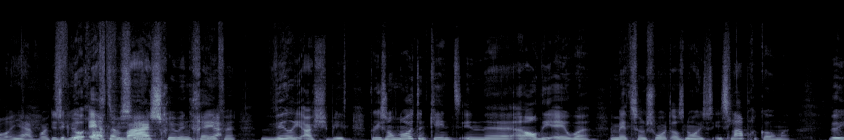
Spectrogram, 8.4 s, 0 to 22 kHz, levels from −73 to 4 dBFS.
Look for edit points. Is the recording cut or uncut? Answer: cut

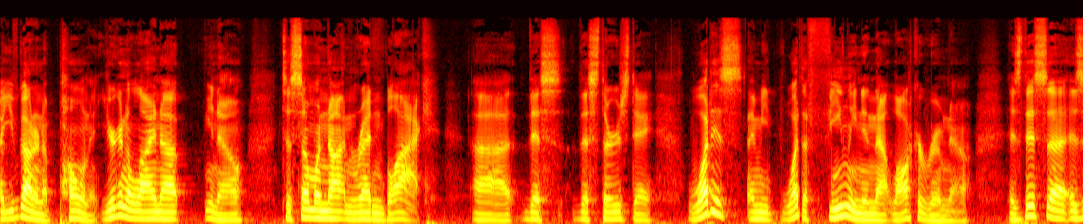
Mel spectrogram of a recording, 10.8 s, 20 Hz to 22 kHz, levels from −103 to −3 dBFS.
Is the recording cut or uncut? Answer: cut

